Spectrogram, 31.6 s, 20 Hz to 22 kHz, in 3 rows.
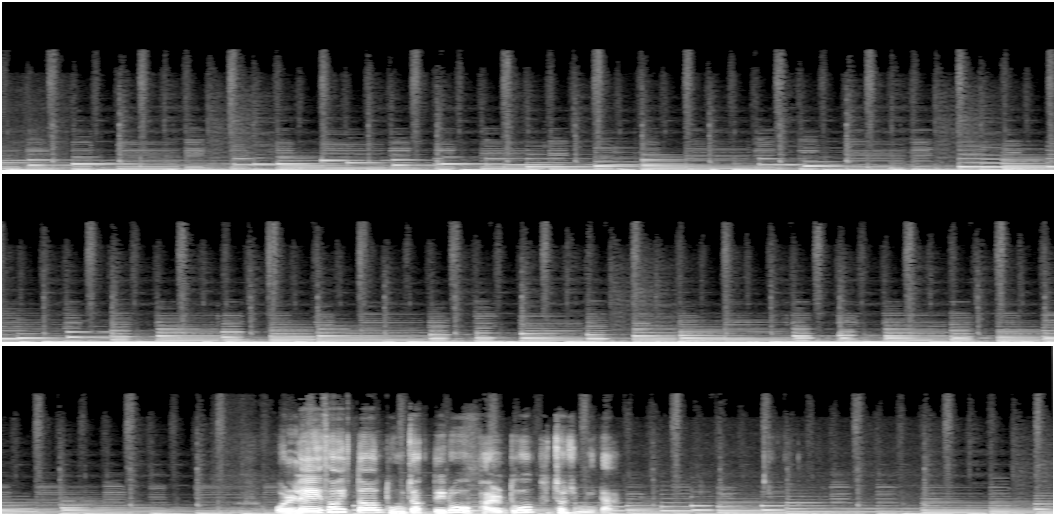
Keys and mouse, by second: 2.4 click, 3.3-5.3 drag, 9.0 click, 11.1 click, 14.0 click, 21.8 shift+middle click, 23.9-26.8 drag, 30.4 click, 31.4 ctrl+z.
